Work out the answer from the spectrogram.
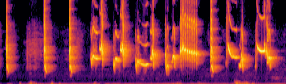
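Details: Long-tailed shrike song played as a prompt to make other shrikes sing: rapid varied chirps, sharp downward notes and squeaky whistled phrases delivered in quick bursts, with a faint low rustle.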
